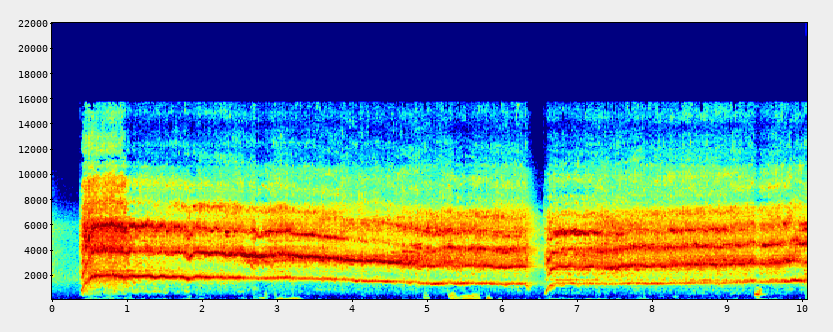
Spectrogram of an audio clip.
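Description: Small electric food processor (mini chopper) blending chickpeas, tahini, olive oil, lemon and garlic into hummus. Its motor whines, the pitch sinking slowly as it runs. It starts about half a second in, stops for a moment about six and a half seconds in, then runs again.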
